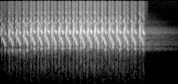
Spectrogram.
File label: Forest Open Glade Bird Close; Day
